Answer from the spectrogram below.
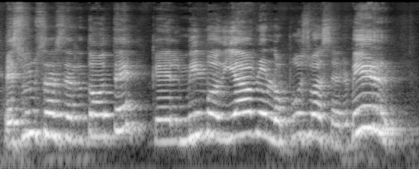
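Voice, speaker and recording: A man's voice: extremely high pitch, measured pace, darkish tone, roomy sound. A man preaching a sermon, joking and questioning his congregation, short of breath. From Costa Rica. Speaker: pastor. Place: church hall.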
